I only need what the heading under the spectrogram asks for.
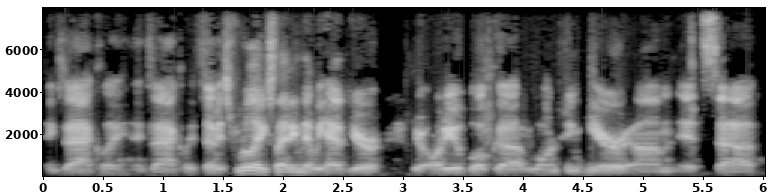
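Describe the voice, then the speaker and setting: A man's voice: low-pitched, moderate pace. Man hosting an interview, slightly noisy recording. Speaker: interviewer, moderator. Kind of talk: hosting an online author interview. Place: live online video event.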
